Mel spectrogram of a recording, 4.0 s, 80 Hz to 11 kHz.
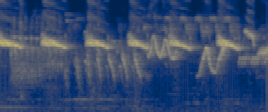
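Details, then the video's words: Caged Chinese hwamei singing in the ngũ trường cao cầu style: loud, rich whistled phrases sliding downward, then looping warbled notes and quick up-and-down twists, steady and forceful throughout. "HM 230 ngũ trường cao cầu"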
